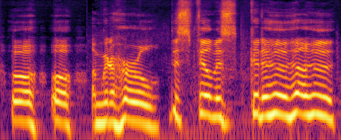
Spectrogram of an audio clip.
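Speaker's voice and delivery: high-pitched fake retching voice; hammed-up nausea; mock queasy. Acting out nauseous moviegoer about to vomit.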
